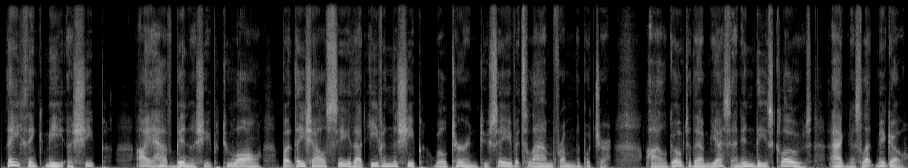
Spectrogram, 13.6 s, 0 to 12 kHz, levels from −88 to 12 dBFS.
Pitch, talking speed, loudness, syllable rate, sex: 125 Hz, 180 wpm, -17 LUFS, 4.1 syllables/s, male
